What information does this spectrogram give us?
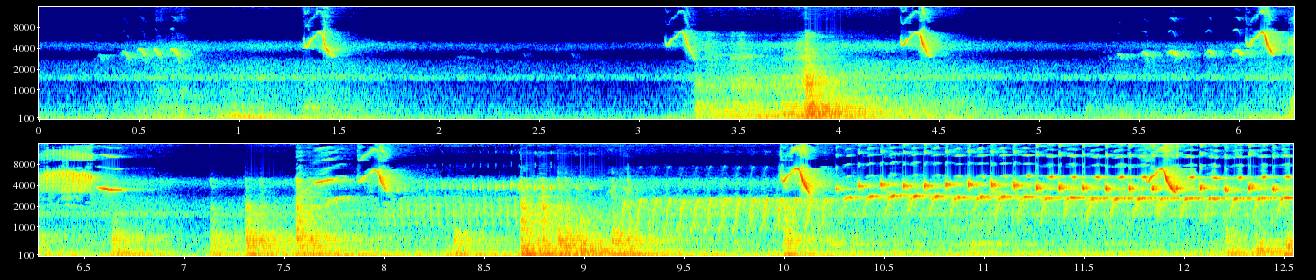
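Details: Canary singing: scattered sharp upswept chirps and short notes with gaps, then a fast buzzy trill building near the end, with some low background noise and thumps.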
